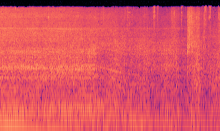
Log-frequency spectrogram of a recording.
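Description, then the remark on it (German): A heavy bus rumbles past, its deep engine drone loud at first and slowly easing off, with a brief airy hiss near the end. “Der Bus muss hier nämlich lang.”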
